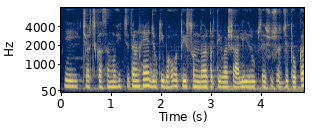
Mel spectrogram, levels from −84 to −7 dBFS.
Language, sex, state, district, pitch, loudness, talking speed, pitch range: Hindi, female, Uttar Pradesh, Jalaun, 195 Hz, -18 LUFS, 210 wpm, 190-205 Hz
